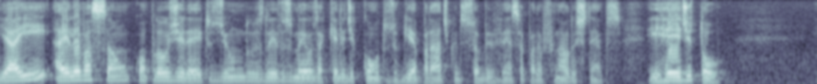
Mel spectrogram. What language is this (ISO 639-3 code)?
por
